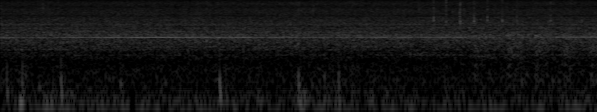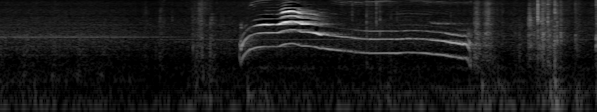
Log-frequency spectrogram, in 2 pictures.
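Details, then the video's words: Angry kitten after losing a wrestling bout: a quiet stretch, then one loud, drawn-out meow that rises, holds, and falls over about two seconds, with strong harmonics and a raspy, screaming edge. "Cute Kittens Gets Angry When Lose Wrestling, Meowing Loudly And Screaming"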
